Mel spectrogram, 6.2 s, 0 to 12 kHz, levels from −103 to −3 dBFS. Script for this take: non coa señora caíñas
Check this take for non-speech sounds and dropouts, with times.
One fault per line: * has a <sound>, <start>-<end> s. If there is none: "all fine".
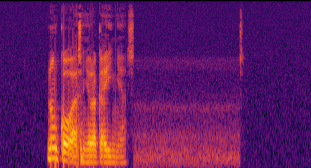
all fine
